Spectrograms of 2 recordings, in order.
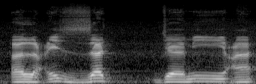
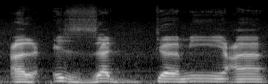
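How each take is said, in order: No difference in how they are said.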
